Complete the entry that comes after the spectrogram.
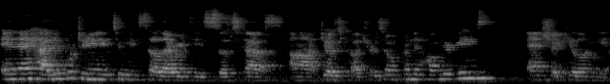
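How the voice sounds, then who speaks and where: A woman talks at a very fast pace with ordinary pitch variation. Light background noise and audible room echo are present. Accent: Spanish. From Ecuador (Guayaquil). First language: Spanish. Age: young. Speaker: college student. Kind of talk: class speech. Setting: classroom audience. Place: classroom. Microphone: camera far.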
